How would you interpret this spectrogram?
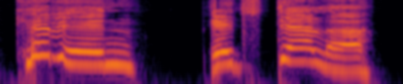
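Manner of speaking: put-on high elderly voice calling out to her husband; old woman calling. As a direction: shout through the house to him. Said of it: "called the woman".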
